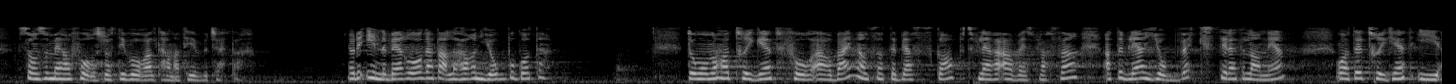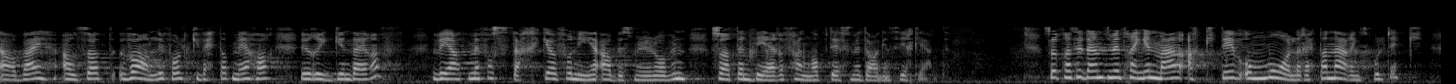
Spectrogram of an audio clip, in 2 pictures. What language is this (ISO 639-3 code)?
nno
